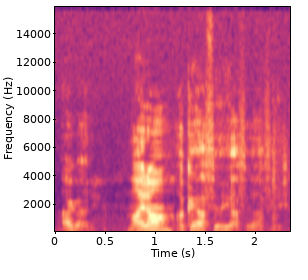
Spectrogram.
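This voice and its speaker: A man's voice: on the low side, animated, racing, fairly bright tone, a little hiss or hum. A young man rehearsing a vlog script aloud at home. He is slightly out of breath, thinks aloud and restarts his lines. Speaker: content creator.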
